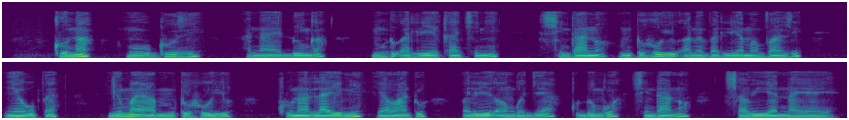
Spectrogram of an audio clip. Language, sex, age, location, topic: Swahili, female, 25-35, Kisumu, health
